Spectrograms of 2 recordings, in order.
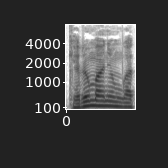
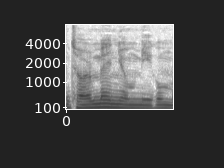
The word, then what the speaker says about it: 게르마늄: 게르마늄 같은 경우는 정말 이건 굳이 왜 바꿨는지 모르겠는데 똑같은 이름인데 독일식으로 읽으면 게르마늄이고 네. 그렇죠. – 영어식으로 읽으면 절메늄이고 뭐 그렇습니다.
